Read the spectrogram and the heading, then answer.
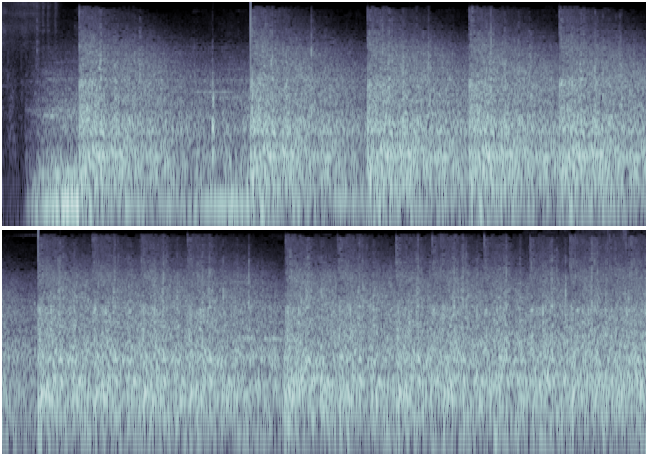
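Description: Loud, dense bursts of gunfire in a video from the Punak neighbourhood of Tehran, where large crowds were gathering. The shots crackle almost nonstop over a harsh background roar, with a couple of sharper, louder cracks standing out; no voices are heard.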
